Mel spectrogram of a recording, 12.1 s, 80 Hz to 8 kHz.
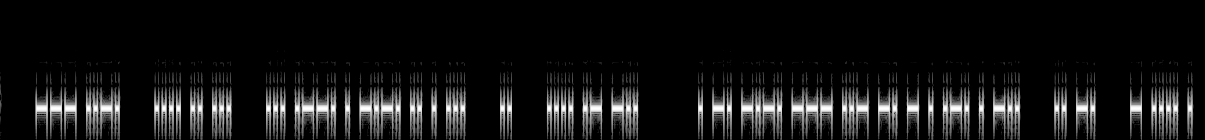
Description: Morse code, heard as a keyed tone, about 34 wpm, 650 Hz. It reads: OF HIS SPECIES I HAD ENCOUNTERED IN THE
